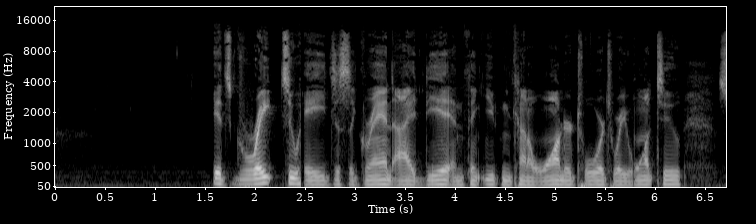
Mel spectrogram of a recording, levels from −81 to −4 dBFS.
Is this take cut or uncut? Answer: cut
